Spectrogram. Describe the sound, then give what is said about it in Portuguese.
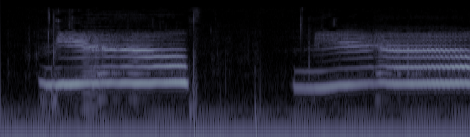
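Two drawn-out cat meows, each a steady, clear tonal cry of about a second or less, separated by a short pause, heard alone in a children's game of naming animal sounds. “É um gato miando, professor.”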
